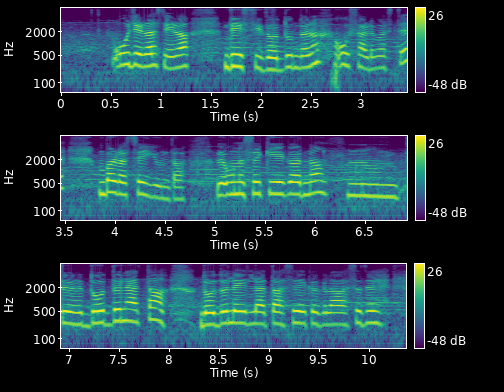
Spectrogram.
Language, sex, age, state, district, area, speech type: Dogri, female, 18-30, Jammu and Kashmir, Udhampur, rural, spontaneous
